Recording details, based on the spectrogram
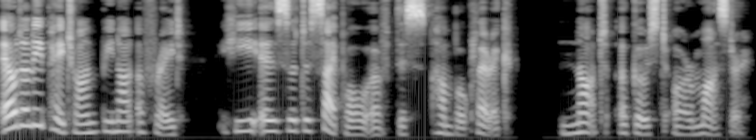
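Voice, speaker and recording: A woman voicing a gentle, pious male monk master with a polite, measured and humble manner in an audio drama. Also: on the low side, animated. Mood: reassuring. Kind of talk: audio drama character acting.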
